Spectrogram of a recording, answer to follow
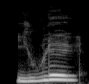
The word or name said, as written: juleøl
